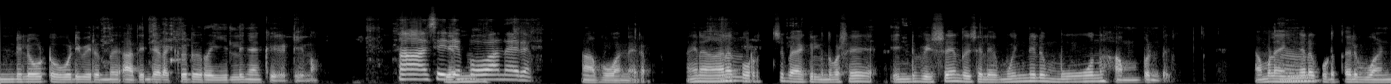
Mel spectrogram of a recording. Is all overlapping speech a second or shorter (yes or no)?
yes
